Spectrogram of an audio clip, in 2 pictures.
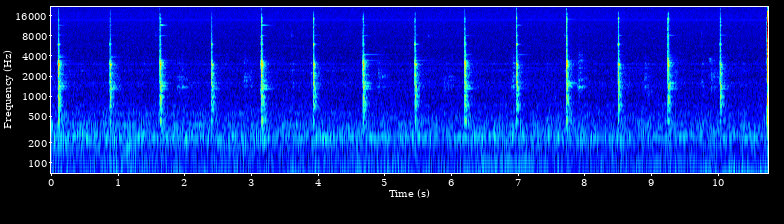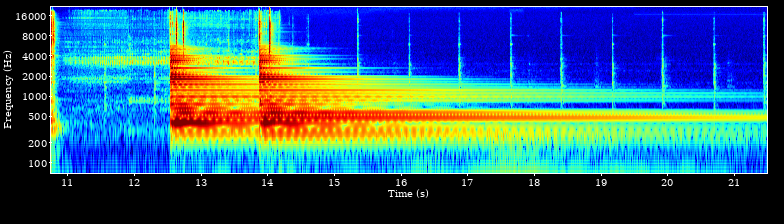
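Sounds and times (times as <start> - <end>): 
antique clock ticking: 10.8 - 21.4.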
